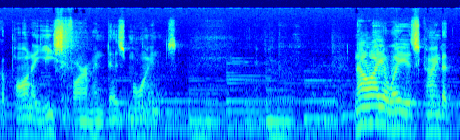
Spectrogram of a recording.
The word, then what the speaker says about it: Des Moines: So by July, a pair of twins had sprang from out their loins. Rhymes with Moines.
